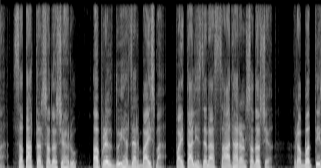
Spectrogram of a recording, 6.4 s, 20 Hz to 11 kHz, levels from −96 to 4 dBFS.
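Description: No technical faults can be heard at any point in this speech.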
